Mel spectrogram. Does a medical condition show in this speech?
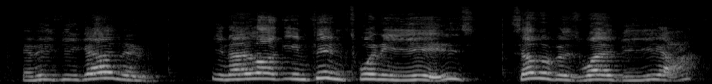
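Yes: cerebral palsy.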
